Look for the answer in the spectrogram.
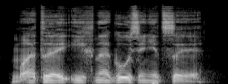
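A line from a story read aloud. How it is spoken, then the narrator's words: Hoarse voice over radio. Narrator (Russian): прохрипел в батл-чате голос комбата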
